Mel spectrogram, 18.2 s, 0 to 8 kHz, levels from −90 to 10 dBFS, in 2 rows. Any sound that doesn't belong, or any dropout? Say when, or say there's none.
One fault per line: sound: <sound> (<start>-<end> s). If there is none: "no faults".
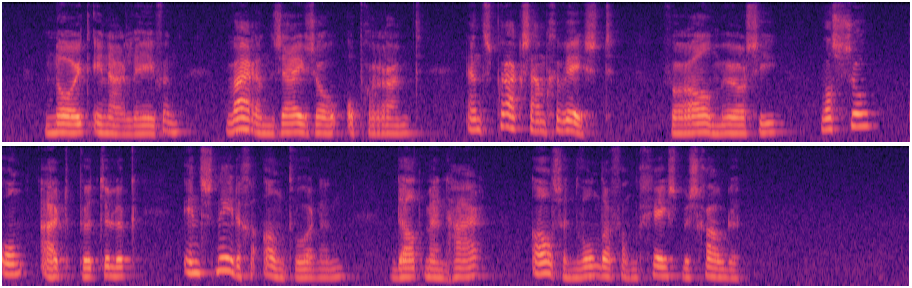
no faults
